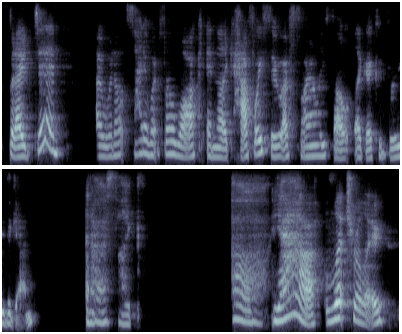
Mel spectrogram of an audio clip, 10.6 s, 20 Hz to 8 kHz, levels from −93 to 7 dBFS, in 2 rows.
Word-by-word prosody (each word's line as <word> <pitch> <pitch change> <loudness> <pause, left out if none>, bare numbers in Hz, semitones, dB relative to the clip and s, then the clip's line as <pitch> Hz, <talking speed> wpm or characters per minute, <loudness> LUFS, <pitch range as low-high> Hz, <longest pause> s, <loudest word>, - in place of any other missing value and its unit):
but - - +4
I 185 +1 +6
did. 325 - +2 0.5
I 190 - -2
went 185 +2 -6
outside, 220 +2 -8
I - - 0
went 220 +1 -5
for 230 0 -2
a 225 - +1
walk, 185 -1 0
and, 190 -2 -3
like, 160 -2 0
halfway 235 +3 +3
through 190 -7 -2
I - - +3
finally 195 +2 -4
felt, 150 +1 0
like, 170 -2 -2
I 155 - 0
could 220 - -10
breathe 185 +3 -2
again, - - -6 0.7
and 200 -2 -1
I 200 0 -4
was 205 0 -7
like 175 -3 -10 1.3
Oh, 220 -5 -2
yeah, 280 +7 +5
literally, 250 -2 +4
210 Hz, 170 wpm, -26 LUFS, 185-240 Hz, 1.3 s, I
